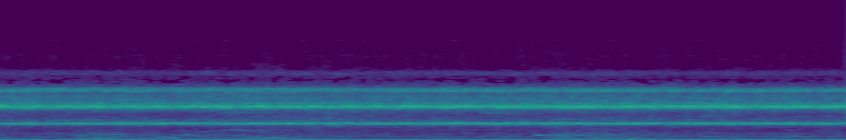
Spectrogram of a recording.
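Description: Steady insect chorus: an unbroken, shrill drone held at a few high pitches, over a low rumble.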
